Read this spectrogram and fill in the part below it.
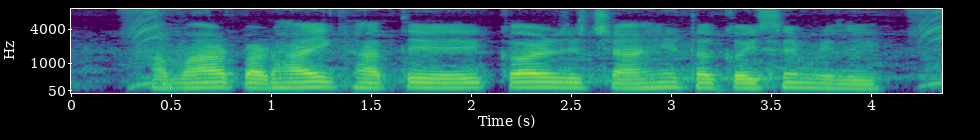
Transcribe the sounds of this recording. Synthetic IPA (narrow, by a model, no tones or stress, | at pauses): həmaɾpəɽ̤aːikʰat̪ekəɾd͡ʒt͡ʃaːɦĩt̪əkəɪsemɪliː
